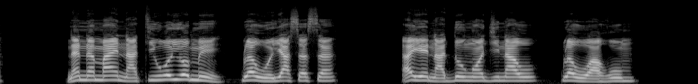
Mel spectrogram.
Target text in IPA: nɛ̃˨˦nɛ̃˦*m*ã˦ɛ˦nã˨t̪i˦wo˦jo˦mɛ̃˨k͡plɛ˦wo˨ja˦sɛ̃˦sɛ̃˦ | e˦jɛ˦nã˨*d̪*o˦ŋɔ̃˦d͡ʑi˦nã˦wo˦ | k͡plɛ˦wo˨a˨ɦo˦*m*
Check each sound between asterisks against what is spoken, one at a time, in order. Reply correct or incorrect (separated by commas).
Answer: correct, correct, correct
